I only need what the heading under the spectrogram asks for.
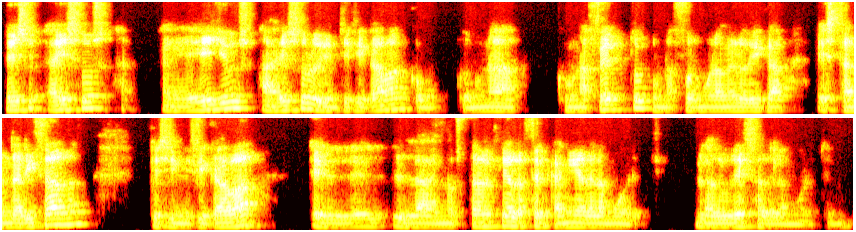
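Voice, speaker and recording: A man's voice: on the low side, moderate pace, roomy sound. A middle-aged man teaching music, explaining step by step and humming short melodies as examples. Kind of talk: explanatory lecture.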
